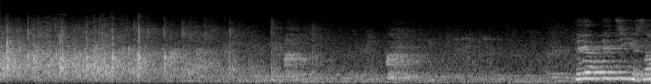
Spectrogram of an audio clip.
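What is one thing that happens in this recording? A crowd of people chatters and murmurs in a large echoing hall.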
